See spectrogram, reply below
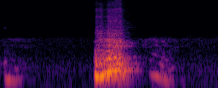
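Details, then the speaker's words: Stridor heard on auscultation of a patient in a pediatric emergency lecture: harsh, loud noisy breath among softer breaths, indicating upper airway obstruction. "Eu auscultei aqui esse paciente e eu estou ouvindo um estridor, né? Então, se eu estou escutando um estridor, isso me remete, né, a uma obstrução de via aérea superior, né?"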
